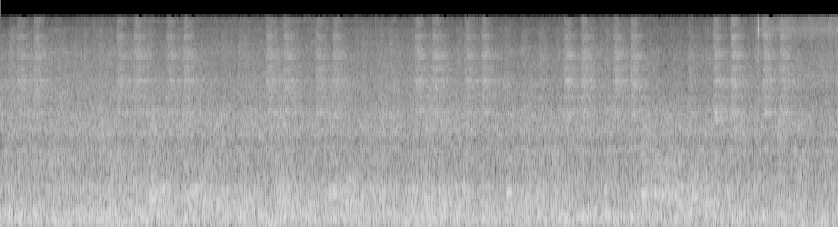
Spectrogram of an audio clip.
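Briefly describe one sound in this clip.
A train rumbles and clatters past at speed, close by.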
